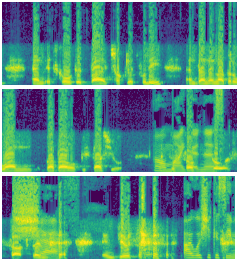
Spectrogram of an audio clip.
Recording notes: we have some great chefs as always on the phone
